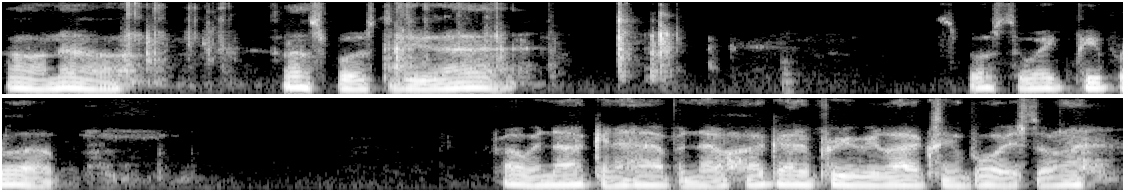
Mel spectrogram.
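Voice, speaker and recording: A man hosting a painting livestream, chatting casually and relaxed with viewers, sometimes dropping to a soft whisper as he works. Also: lowish voice, normal speed, long pauses, breathy edge, no echo. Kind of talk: casual chat while painting.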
